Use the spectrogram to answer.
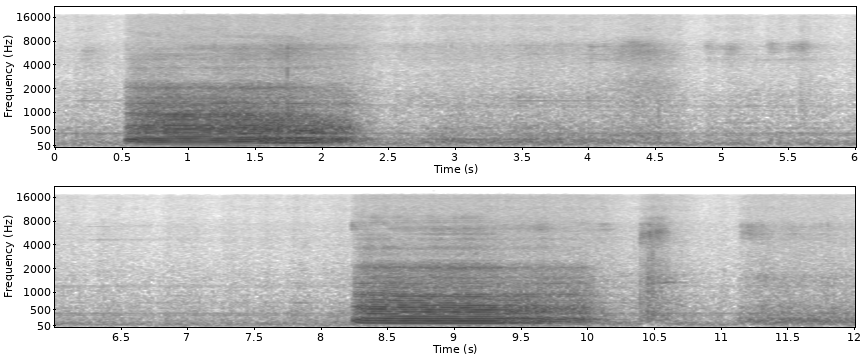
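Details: Sleeping Chow Chow dog giving two loud, rough, rattling snores on breathing in, with quiet breaths between; dog snoring.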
